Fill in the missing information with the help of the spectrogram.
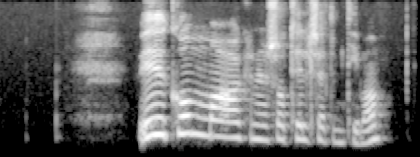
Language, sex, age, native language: Icelandic, female, 12, Icelandic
